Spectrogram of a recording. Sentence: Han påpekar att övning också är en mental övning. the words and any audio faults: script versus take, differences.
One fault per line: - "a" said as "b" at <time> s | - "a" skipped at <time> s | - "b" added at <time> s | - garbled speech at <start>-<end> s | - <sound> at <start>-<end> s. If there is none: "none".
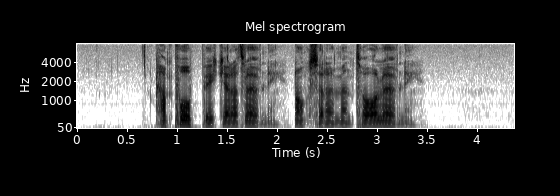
none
